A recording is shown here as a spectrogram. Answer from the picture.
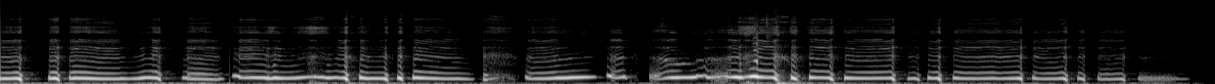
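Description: Cartoon hippo character crying: a wordless, wailing voice broken into short sobs and whimpers, stopping shortly before the end.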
